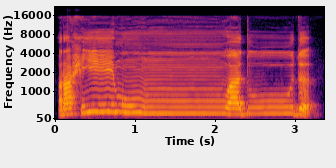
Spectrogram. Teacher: ادغام کرنا ہے لیکن گنہ کے ساتھ، نون کی آواز کے ساتھ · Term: ادغام مع الگنہ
